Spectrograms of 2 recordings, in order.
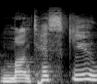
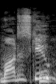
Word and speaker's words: Montesquieu: two more you got Montesquieu which I think is how you say it Montesquieu yeah Montesquieu was a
